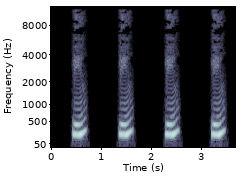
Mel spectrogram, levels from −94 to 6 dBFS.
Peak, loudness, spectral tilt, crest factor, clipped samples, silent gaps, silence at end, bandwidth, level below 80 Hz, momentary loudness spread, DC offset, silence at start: -6 dBFS; -19 LUFS; -7 dB/octave; 14 dB; under 0.1%; 0.87-1.28 s, 1.79-2.20 s, 2.72-3.13 s; 0.2 s; 12 kHz; -68 dBFS; 12 LU; under 0.1%; 0.45 s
